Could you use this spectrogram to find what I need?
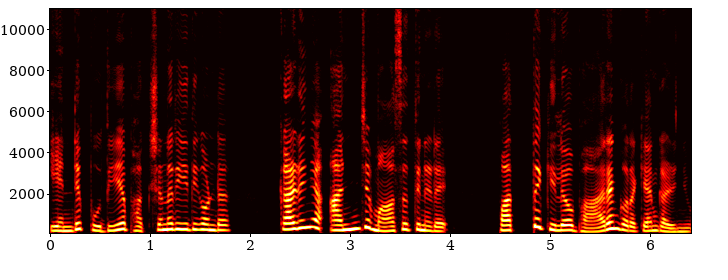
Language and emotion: Malayalam, happy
